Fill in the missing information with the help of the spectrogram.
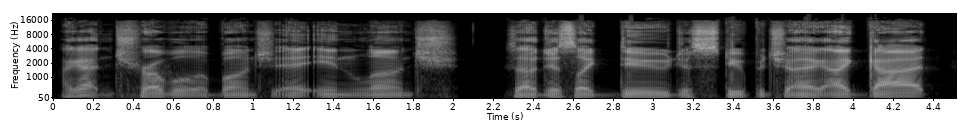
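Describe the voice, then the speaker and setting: A man's voice: deep voice, steady tone, fairly quick, no room sound, clean studio sound. A young man telling rambling, profane stories in casual podcast chat. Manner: rambling, profane storytelling with laughs. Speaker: podcast co-host.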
